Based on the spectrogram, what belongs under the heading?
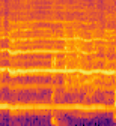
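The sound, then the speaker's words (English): A voice imitates the screeching of rusty bicycle brakes as a rider brakes at the bottom of a hill, a loud, steady, high-pitched squeal that holds for over a second, briefly roughening midway before carrying on. “And then the brakes are so rusty on these things.”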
